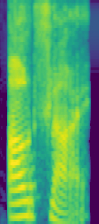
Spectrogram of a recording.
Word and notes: outfly: Indian

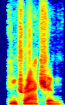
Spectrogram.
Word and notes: contraction: American English

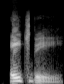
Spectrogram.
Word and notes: HB: American English

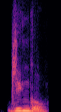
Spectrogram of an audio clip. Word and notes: jingo: Indian

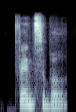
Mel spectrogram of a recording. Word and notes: fencible: Indian

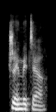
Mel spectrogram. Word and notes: trimeter: Indian

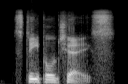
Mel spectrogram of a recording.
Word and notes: steeplechase: British English

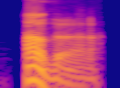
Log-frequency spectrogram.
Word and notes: other: British English

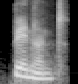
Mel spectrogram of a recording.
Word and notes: pennant: Indian

